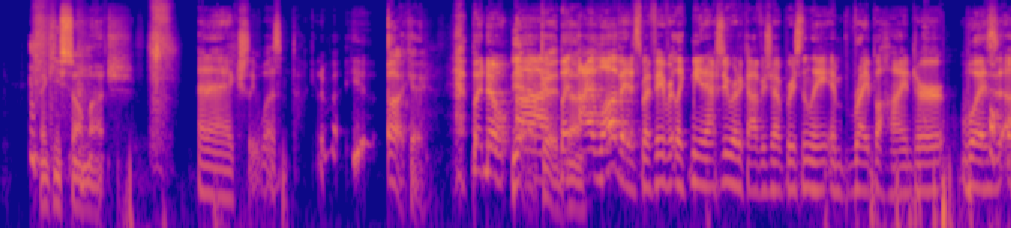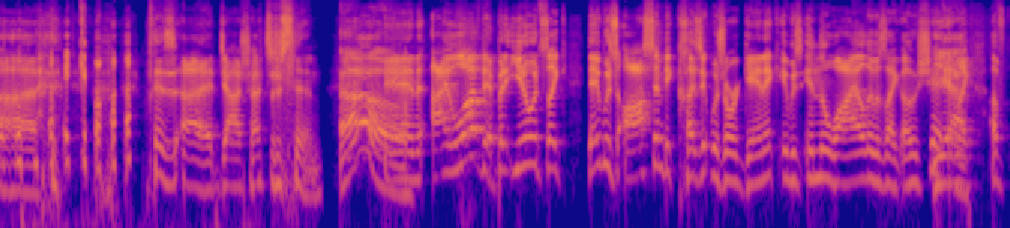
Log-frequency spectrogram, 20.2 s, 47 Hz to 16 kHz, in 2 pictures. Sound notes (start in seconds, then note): 9.8 laughs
